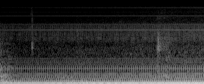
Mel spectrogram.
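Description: A steady, low electrical mains hum with buzzing overtones in the sound system, with a couple of faint clicks.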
